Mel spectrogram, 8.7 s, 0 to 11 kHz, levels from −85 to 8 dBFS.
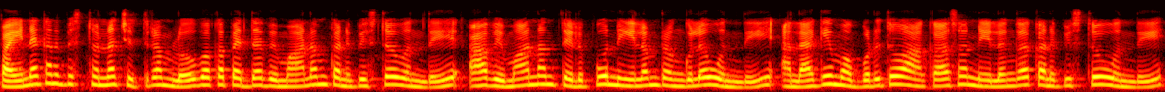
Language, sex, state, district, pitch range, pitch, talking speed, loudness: Telugu, female, Telangana, Hyderabad, 225-275 Hz, 250 Hz, 135 wpm, -19 LUFS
